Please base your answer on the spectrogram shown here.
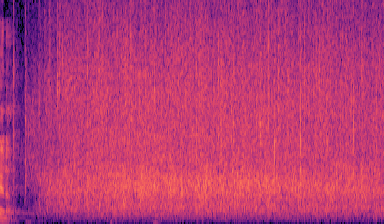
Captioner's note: audience applauding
